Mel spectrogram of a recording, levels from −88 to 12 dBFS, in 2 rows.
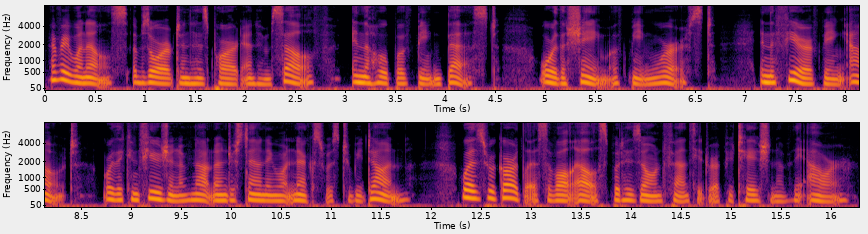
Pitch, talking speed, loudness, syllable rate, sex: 165 Hz, 190 wpm, -18 LUFS, 5.0 syllables/s, female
